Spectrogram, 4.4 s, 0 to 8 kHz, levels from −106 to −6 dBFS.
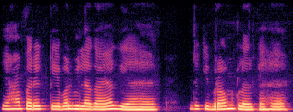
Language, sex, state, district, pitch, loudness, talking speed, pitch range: Hindi, female, Jharkhand, Garhwa, 210 Hz, -14 LUFS, 190 wpm, 200-225 Hz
